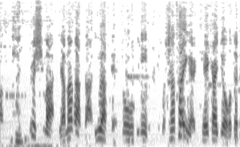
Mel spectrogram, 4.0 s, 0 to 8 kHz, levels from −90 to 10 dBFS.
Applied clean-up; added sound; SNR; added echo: classical method spectral subtraction.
